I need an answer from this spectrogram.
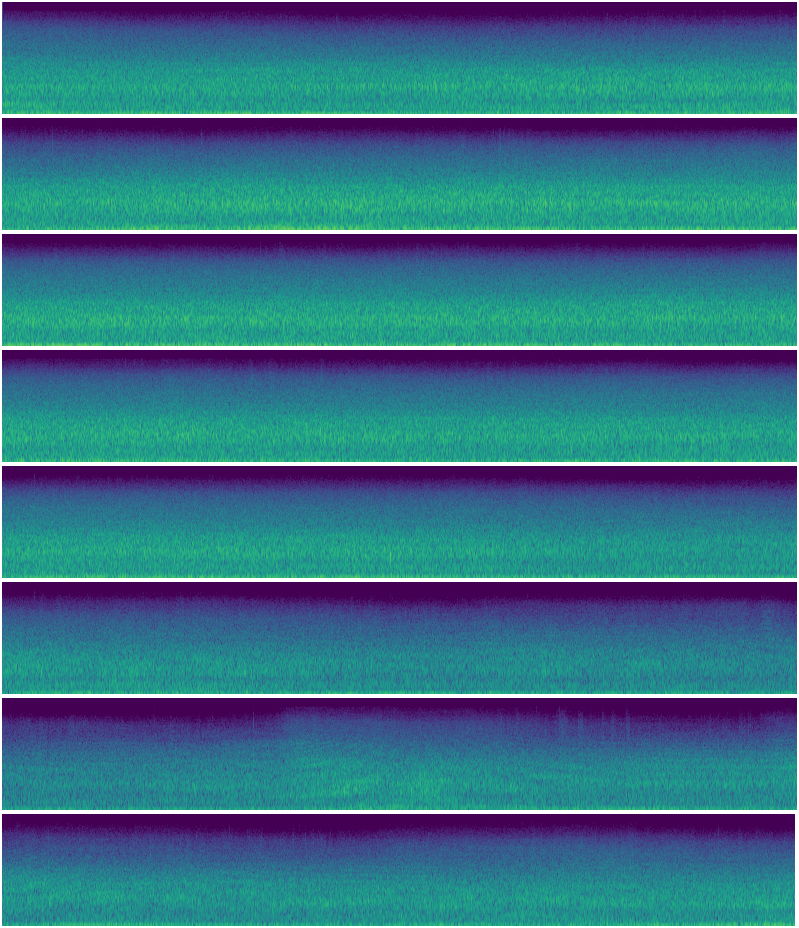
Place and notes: Rathauspassage parking garage bridge
ambient soundscape from the bridge of the parkplatz, Aporee workshop
Germany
